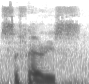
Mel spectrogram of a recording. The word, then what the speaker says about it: Seferis: Um anyway we had lunch one day and he told me all about Sepharis.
